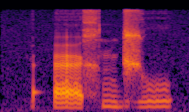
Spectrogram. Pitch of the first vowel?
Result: high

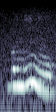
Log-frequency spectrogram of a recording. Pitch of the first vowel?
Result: low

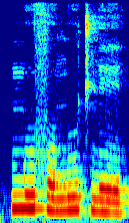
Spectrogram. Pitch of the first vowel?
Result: high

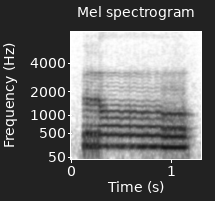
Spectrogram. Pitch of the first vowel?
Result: low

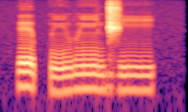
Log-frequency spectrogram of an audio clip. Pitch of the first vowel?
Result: falling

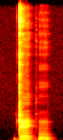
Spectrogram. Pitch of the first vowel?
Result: low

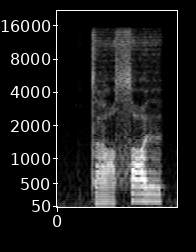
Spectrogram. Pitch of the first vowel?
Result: low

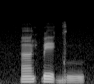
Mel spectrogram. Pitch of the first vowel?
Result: high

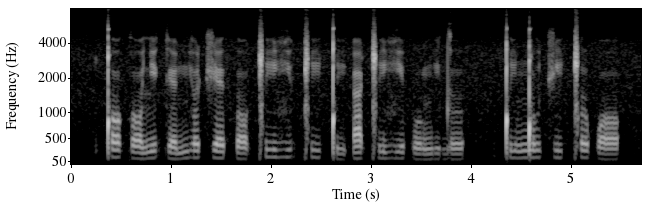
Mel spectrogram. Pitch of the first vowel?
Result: high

